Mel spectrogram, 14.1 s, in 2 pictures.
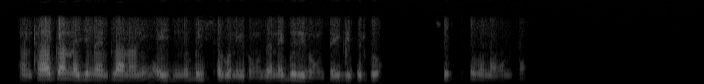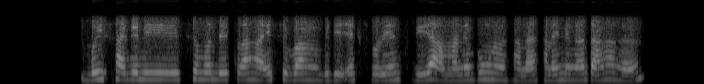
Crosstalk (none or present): none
